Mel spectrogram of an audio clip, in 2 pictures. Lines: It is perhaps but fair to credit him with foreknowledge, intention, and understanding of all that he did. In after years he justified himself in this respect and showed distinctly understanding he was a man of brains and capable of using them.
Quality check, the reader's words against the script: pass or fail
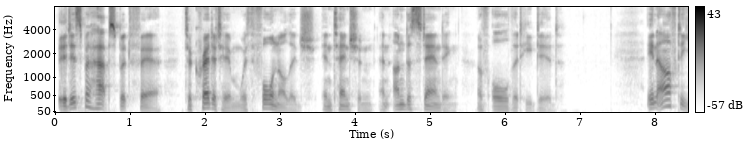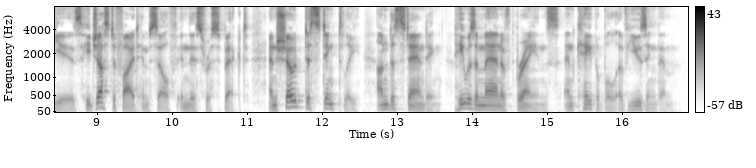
pass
